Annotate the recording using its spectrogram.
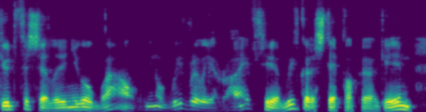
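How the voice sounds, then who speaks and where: A very fast man with a Scottish accent and a dark, mellow tone, recorded dry and close with no echo, in a very clean recording with a silent background. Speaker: regional football association chair. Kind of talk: interview.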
